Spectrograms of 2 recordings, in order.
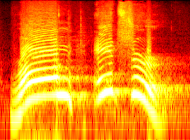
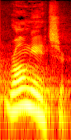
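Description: First: "Wrong answer" drawn out slowly, very high and loud on "Wrong"; stretched, booming "Wrong answer"; emphatic correction. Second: Said in the usual way. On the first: Shown as a demonstration. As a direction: slam down "Wrong answer" as a verdict.

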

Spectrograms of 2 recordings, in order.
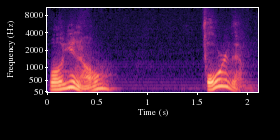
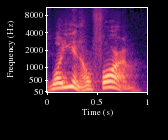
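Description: First: Softer hedging reply, paused, then emphasis on "for"; stress on "for". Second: Said in the usual way. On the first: Retold or imitated. Cornered churchgoer re-answers the pastor, stressing "for" in "for them". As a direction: lean on "for" as if that explains it. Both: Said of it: "change your emphasis on the word".

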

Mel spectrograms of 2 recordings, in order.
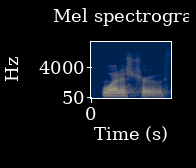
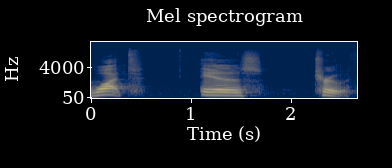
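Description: First: Said in the usual way. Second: "What ... is ... truth" with a pause between each word; pause-broken "What is truth"; dramatic pauses. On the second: Shown as a demonstration. Dramatic reading of Pilate's question.

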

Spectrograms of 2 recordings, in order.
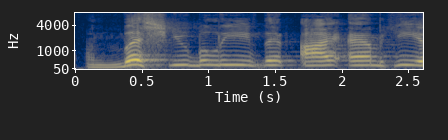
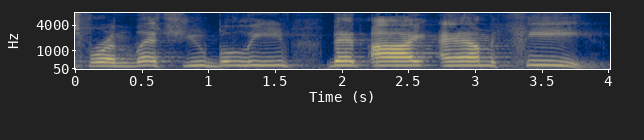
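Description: First: Weight the words "I am" as the key of the verse; stress on I AM. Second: Said in the usual way. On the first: Shown as a demonstration. Preacher repeating the verse to the church, stressing "am". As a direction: lean hard on "am" in "I am he". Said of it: "the emphasis there is on the "I am". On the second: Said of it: "the emphasis there is on the".

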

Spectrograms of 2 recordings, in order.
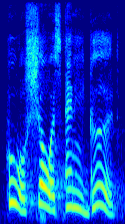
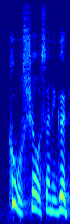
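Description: First: Raised, projected appeal; crying out. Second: Subdued, resigned question; understated despair. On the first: Many doubting companions asking for good, crying out. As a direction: call the question out to everyone. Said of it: "Many are saying". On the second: Preacher echoing the doubting companions, understated despair. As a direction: let the question sink, quietly hopeless. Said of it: "This is the voice of despair". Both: Retold or imitated.

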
